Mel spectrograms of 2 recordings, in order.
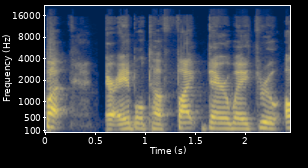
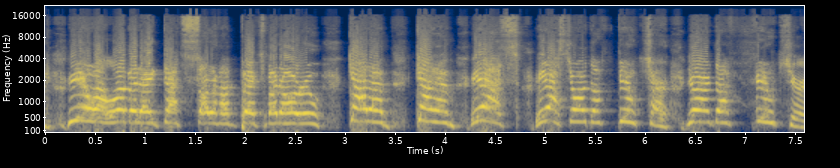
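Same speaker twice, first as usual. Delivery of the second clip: much higher, louder, yelling orders; furious cheering shout; 10 semitones higher, 4 dB louder than usual. Retold or imitated. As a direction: scream at your fighter from ringside. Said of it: "He's like".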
